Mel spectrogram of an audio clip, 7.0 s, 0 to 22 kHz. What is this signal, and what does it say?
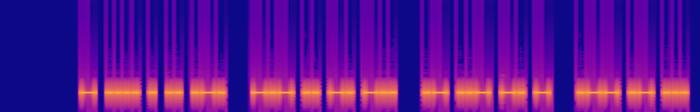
Morse code, heard as a keyed tone, about 28 wpm, 700 Hz. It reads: THEIR KIND AUNT WAS
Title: Pangram Challenge v2 - 28wpm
